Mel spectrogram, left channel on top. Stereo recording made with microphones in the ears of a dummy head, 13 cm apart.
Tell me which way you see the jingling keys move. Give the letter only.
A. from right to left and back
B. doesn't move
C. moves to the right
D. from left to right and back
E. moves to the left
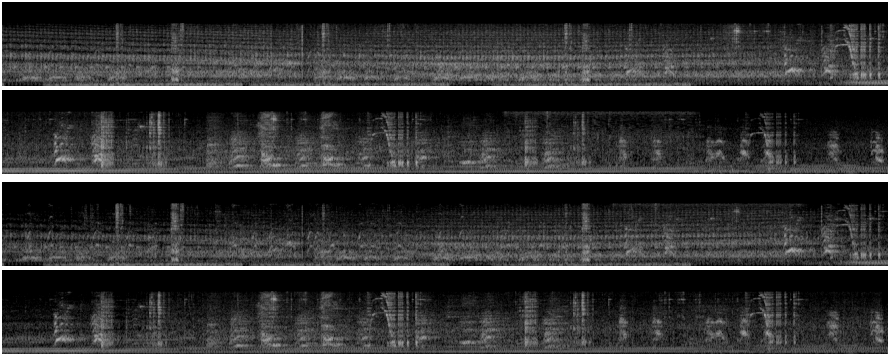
A.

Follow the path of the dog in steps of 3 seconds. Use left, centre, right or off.
right, right, right, centre, right, right.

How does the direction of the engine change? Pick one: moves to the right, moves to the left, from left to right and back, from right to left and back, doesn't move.
moves to the right.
